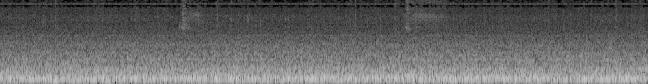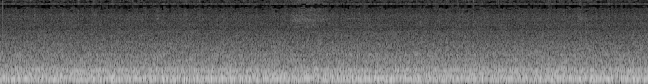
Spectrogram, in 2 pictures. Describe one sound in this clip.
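Jet engines roar steadily in a low, constant rumble.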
